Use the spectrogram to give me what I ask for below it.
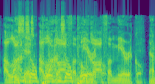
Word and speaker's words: Alonso: No, porque la Z es como una S. Alonso.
